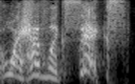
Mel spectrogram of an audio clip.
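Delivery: high-pitched excited boast; mock-excited, pitch shooting up; eager self-quote. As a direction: blurt it like a thrilled gadget collector. Quotes own eager reaction to mic.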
